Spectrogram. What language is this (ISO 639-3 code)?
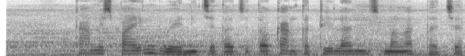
jav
